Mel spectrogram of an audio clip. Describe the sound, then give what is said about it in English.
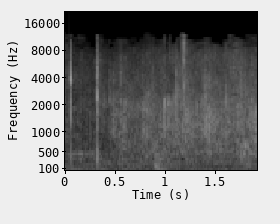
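Faint audience applause at an evening campus gathering. A couple of sharp claps open it, and a soft, even patter of clapping follows. “That was actually Colin's work, so we can give him a second hand of applause for that.”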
